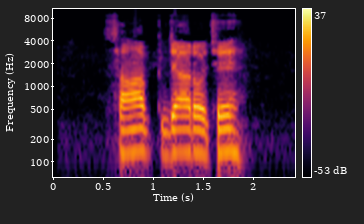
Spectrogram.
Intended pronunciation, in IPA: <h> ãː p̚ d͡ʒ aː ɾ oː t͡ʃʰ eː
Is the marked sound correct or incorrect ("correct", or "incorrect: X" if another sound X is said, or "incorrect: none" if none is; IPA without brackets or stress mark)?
incorrect: s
